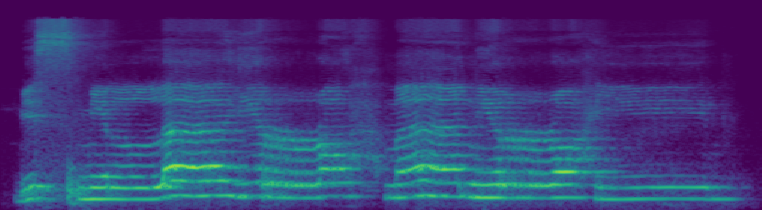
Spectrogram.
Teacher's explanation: terlalu berlebihan menggetarkan huruf ro terlalu berlebihan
